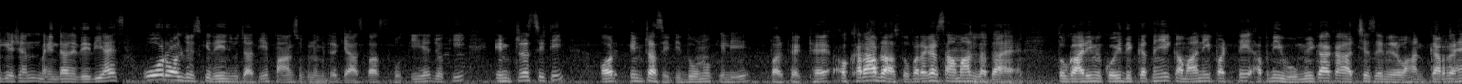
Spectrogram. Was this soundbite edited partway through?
yes; 2 cuts; at 1.3 s, 8.3 s

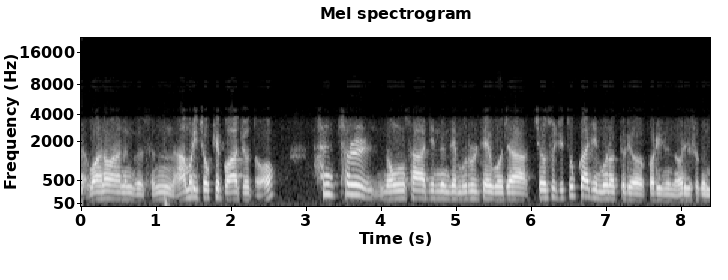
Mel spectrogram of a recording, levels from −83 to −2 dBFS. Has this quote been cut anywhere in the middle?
no; 0 cuts

